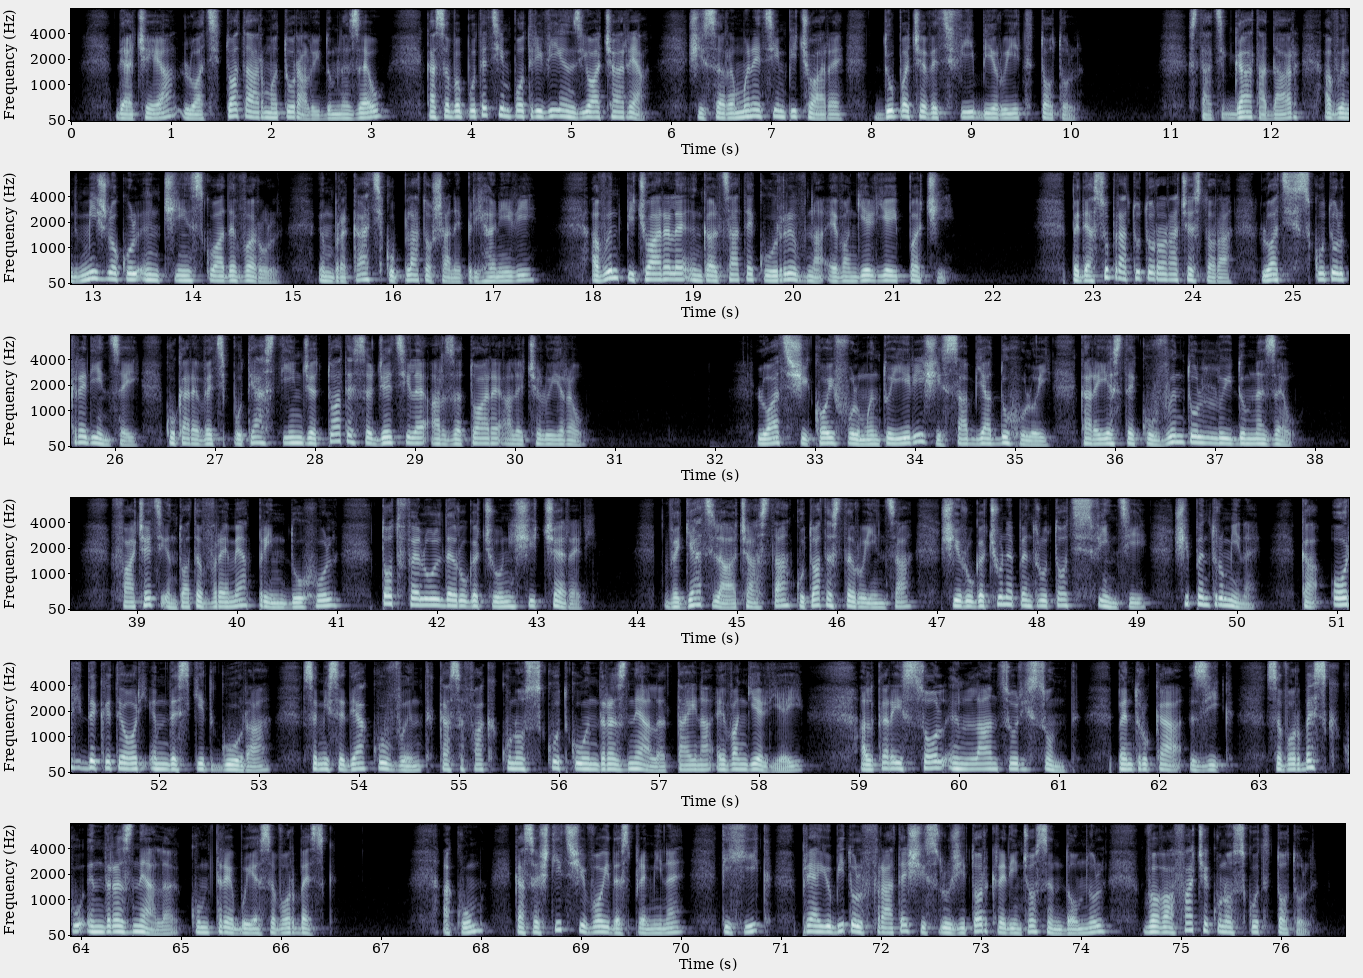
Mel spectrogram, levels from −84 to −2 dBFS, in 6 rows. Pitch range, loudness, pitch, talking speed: 120-150 Hz, -19 LUFS, 135 Hz, 125 wpm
